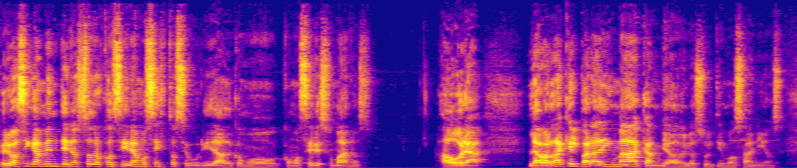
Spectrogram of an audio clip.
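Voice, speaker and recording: At a fairly quick pace, a man talks in a fairly high voice with ordinary pitch variation. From Latin America. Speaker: tech company director. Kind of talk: conference talk. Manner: hesitant with many fillers.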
